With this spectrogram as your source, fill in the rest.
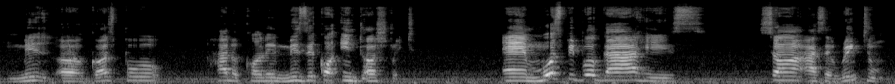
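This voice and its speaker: This co-host of a political talk show has a Liberian accent and a slightly high, bright, forceful voice. He offers impassioned political commentary, speaking with emphasis and rallying listeners with repeated phrases. The recording is low quality, with slight background noise.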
